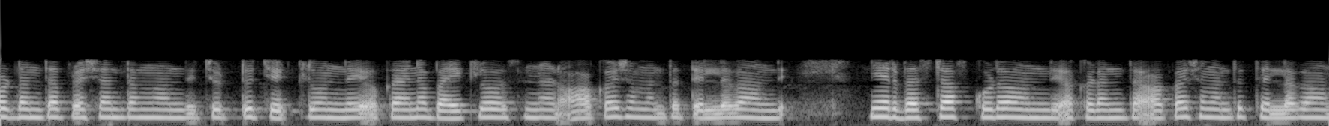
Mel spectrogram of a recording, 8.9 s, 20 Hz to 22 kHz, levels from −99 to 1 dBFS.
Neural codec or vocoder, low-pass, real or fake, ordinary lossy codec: none; 3.6 kHz; real; none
